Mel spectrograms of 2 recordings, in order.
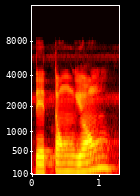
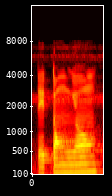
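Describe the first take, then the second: Both takes have the same delivery.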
